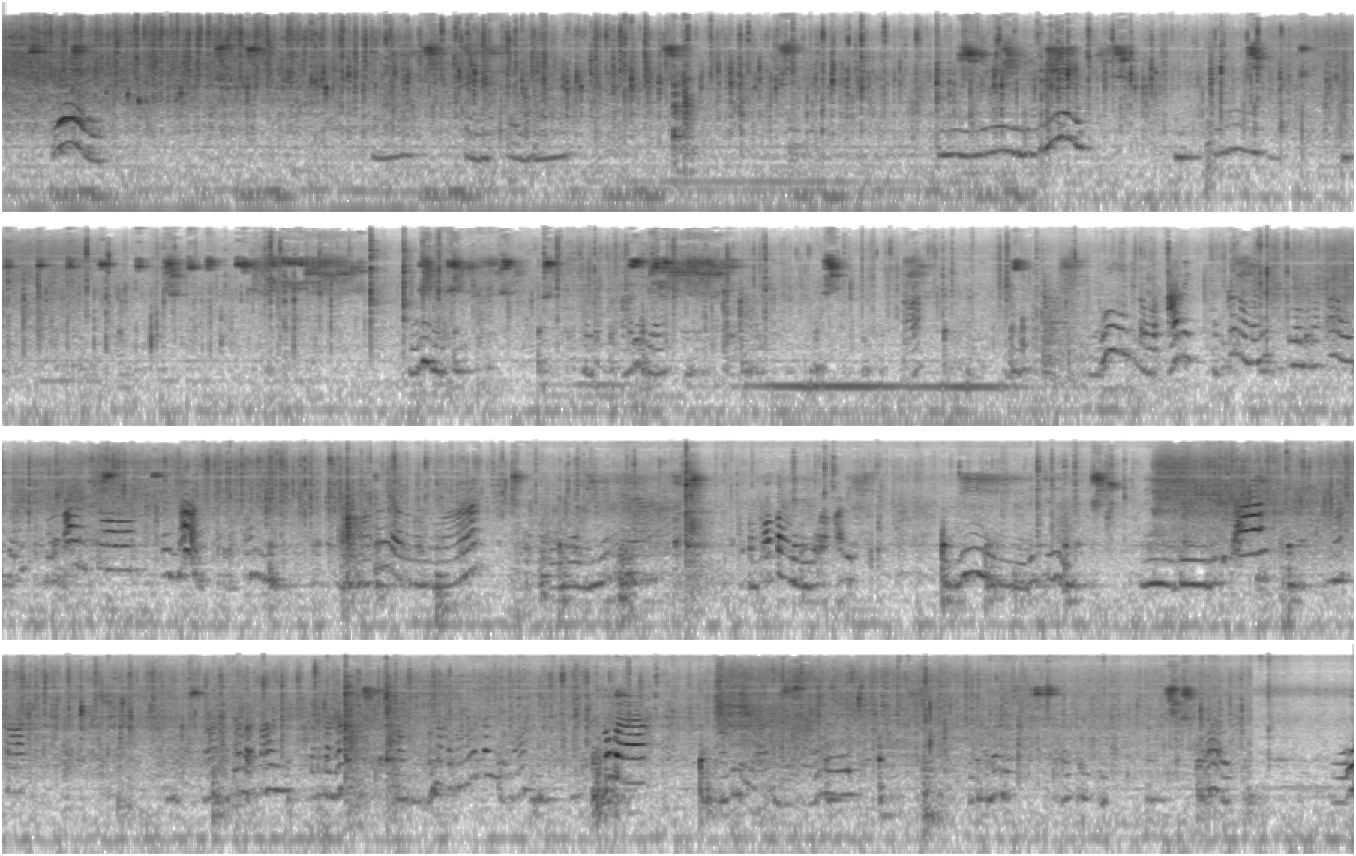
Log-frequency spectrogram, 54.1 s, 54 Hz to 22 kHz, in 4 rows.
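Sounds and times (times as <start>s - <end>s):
eggs sizzling in frying pan: 0.0s - 54.0s
wooden spatula scraping pan: 17.8s - 53.1s.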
